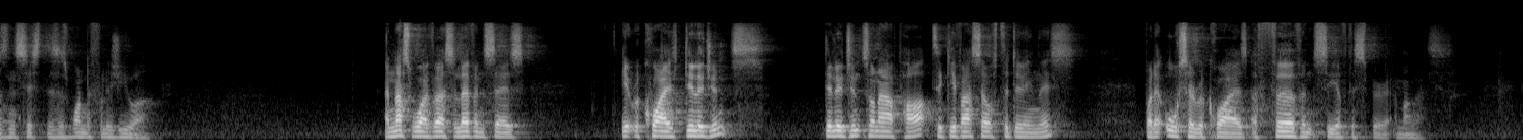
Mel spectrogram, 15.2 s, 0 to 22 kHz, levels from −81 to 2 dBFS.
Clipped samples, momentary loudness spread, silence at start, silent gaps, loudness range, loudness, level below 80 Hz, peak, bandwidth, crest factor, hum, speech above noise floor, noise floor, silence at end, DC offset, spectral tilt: under 0.1%; 15 LU; 0 s; none; 6 LU; -21 LUFS; -56 dBFS; 0 dBFS; 11.5 kHz; 22 dB; none; 41 dB; -62 dBFS; 1.05 s; under 0.1%; -5.5 dB/octave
